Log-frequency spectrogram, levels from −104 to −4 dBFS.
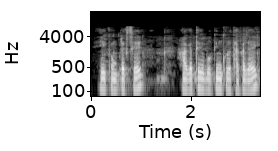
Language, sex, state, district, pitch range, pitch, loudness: Bengali, male, West Bengal, Jhargram, 110-130 Hz, 115 Hz, -23 LUFS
